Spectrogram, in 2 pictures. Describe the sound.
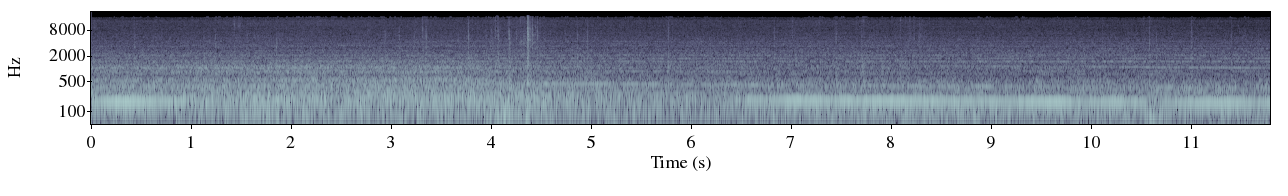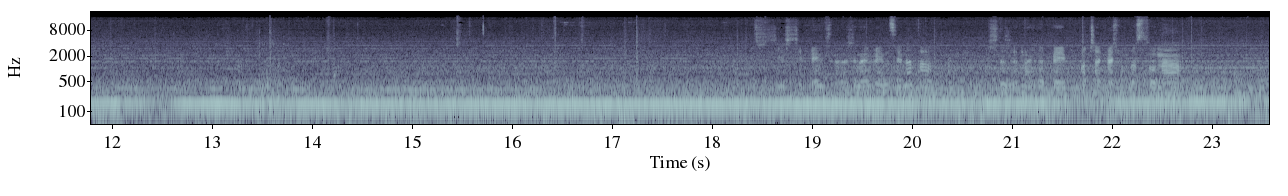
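A car driving on a road near Berlin-Schönefeld airport: a steady, loud low engine drone with a sustained tonal hum that drifts slightly lower, plus road rumble underneath throughout.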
